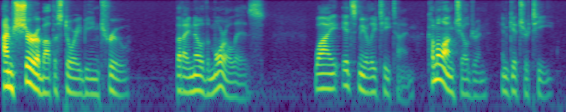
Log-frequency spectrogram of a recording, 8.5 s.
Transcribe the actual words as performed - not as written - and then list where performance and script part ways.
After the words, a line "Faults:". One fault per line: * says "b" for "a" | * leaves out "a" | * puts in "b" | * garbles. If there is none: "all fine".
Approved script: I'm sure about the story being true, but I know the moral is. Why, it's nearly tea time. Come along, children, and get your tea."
I'm sure about the story being true, but I know the moral is. Why, it's nearly tea time. Come along, children, and get your tea."
Faults:
all fine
